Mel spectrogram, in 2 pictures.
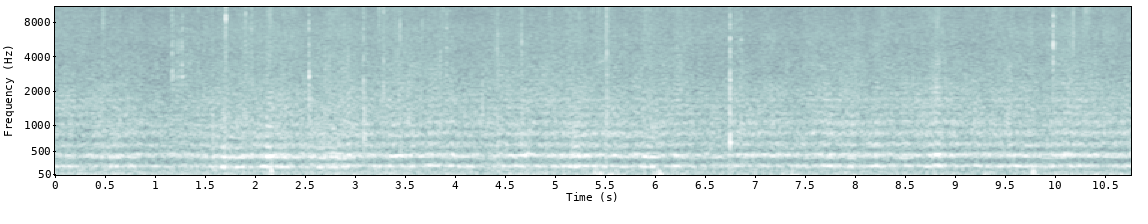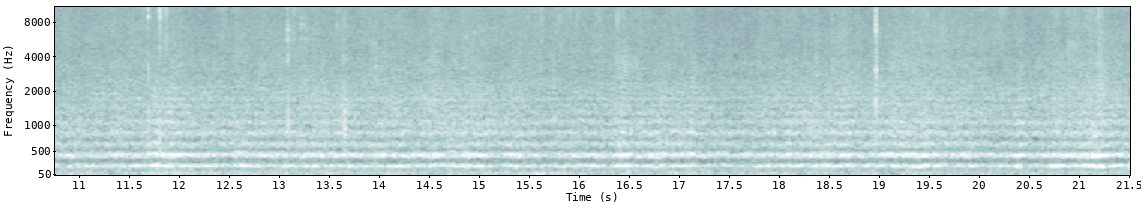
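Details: A sustained, rich buzzing from wasps that runs unbroken throughout, a steady low drone layered with several harmonics. The tone shimmers a little in strength, with faint ticking in the background.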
